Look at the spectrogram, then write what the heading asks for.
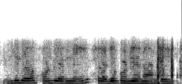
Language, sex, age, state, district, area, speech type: Telugu, male, 60+, Andhra Pradesh, Konaseema, rural, conversation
